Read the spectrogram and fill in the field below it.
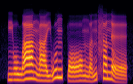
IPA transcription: j o˧ w aː˥ ŋ aː˨ j w ʊ˥ ŋ p ɔː˨˧ ŋ ɐ˨˥ n s ɐ˥ n ɛː˨˩

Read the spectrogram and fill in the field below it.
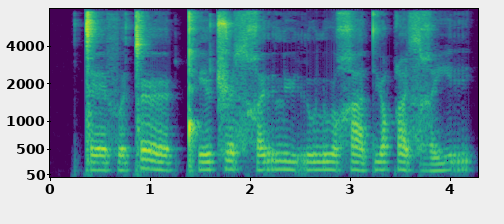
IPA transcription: ǀ ɛ˨ f ə˨ ǀ œ˥˨ | ǃʰ e˨˥ ʈ͡ʂ œ˦ ɬ χ ə˨˥ r l y˥˨ r u˦ l u˥˨ χ a˥˨ t y˦ q i˥˨ ɬ ʁ i˨˥ r

